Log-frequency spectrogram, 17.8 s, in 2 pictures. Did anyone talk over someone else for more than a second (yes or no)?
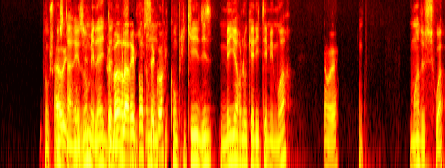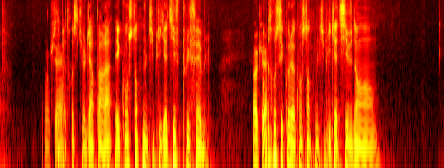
yes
